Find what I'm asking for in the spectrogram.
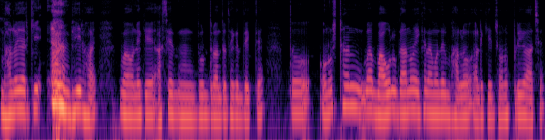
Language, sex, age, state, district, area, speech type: Bengali, male, 18-30, West Bengal, Murshidabad, urban, spontaneous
